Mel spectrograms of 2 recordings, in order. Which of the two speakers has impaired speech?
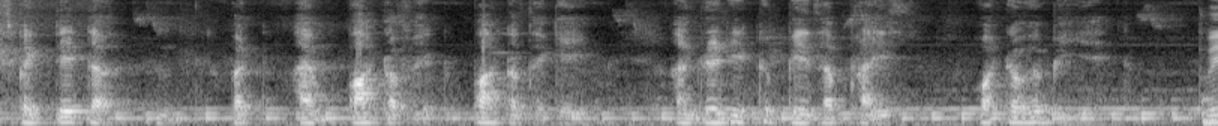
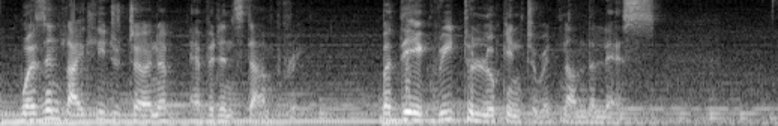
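The first: Parkinson's; severe, worsening, on ventilator.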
